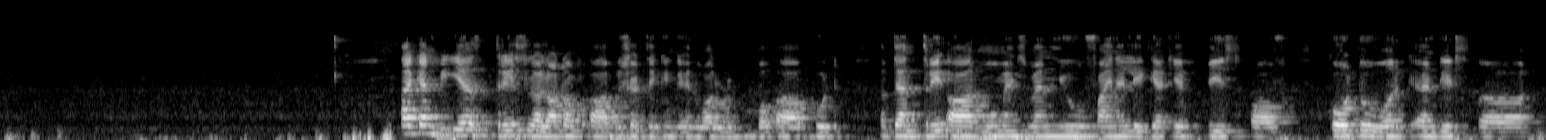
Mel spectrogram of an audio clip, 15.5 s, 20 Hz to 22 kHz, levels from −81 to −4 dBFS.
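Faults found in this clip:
No audible faults found in this speech clip.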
